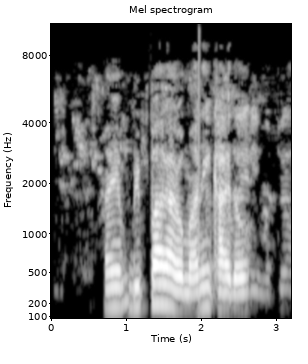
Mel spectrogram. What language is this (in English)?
Sindhi Bhil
